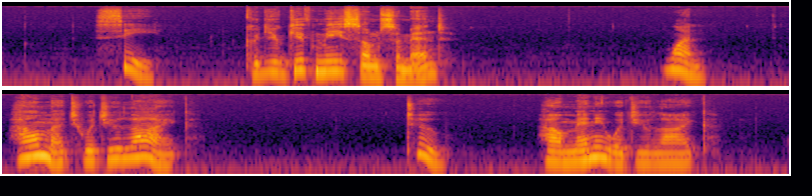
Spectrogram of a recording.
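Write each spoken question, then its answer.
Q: Could you give me some cement?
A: 1: How much would you like?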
